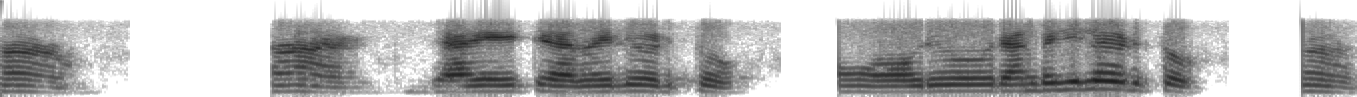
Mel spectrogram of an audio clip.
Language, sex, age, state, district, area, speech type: Malayalam, female, 45-60, Kerala, Kottayam, rural, conversation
